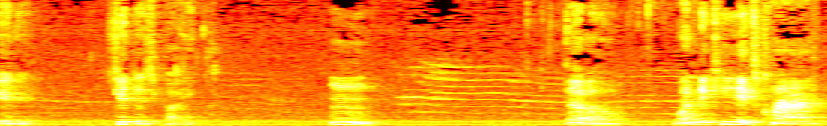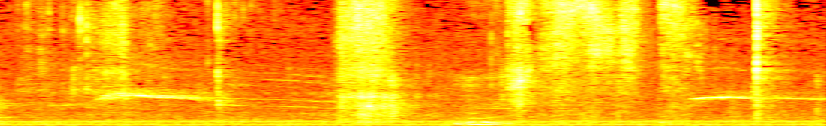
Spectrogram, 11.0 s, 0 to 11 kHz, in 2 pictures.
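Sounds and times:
low room hum: 0.0s - 11.0s
child crying faintly: 2.3s - 4.8s, 7.0s - 8.3s
wet eating noise: 5.6s - 11.0s.

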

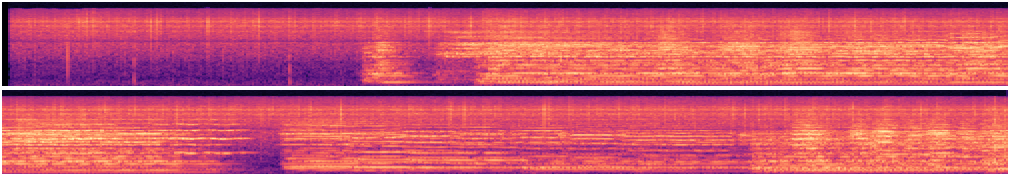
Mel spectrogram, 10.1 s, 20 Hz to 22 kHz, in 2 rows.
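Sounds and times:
record surface hiss: 0.0s - 10.0s
dance orchestra playing chords: 1.8s - 10.0s.

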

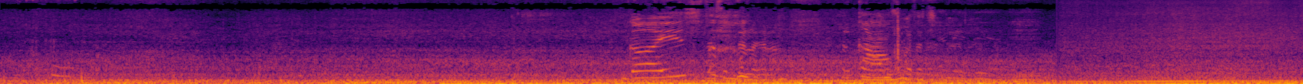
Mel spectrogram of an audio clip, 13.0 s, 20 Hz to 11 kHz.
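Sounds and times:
car driving rumble from inside: 0.0s - 13.0s.

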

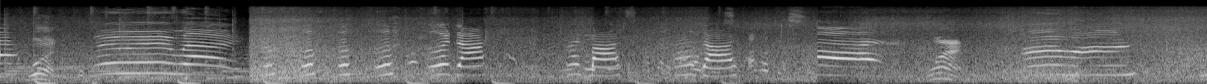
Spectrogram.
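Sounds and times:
surf on beach: 0.0s - 12.0s
toddler crying: 1.0s - 5.2s, 8.2s - 8.9s.

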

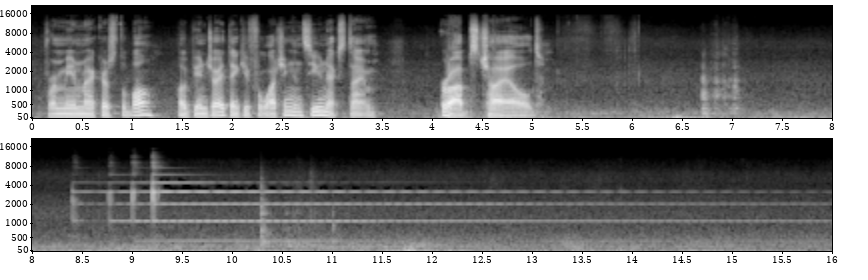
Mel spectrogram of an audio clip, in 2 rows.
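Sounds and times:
bell-like metal chimes: 8.4s - 16.0s.

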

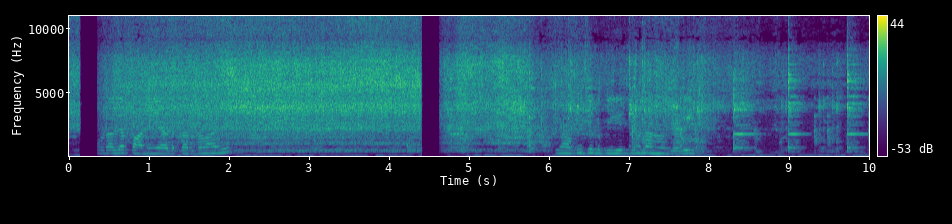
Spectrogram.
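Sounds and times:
metal ladle clinking on pot: 7.0s - 10.0s.

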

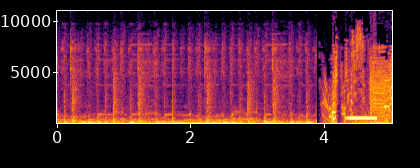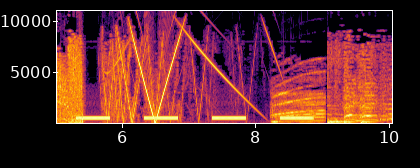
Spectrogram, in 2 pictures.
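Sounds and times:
telephone busy signal beeps: 4.3s - 9.0s.

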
